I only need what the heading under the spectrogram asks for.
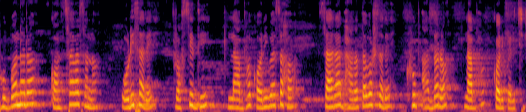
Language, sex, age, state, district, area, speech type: Odia, female, 45-60, Odisha, Dhenkanal, rural, spontaneous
